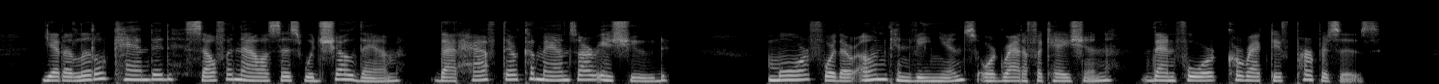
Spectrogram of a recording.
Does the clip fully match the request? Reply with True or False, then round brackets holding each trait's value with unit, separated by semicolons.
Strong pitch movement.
False (4.3 semitones)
